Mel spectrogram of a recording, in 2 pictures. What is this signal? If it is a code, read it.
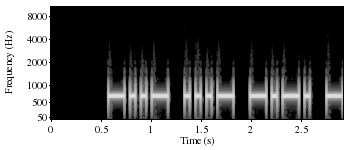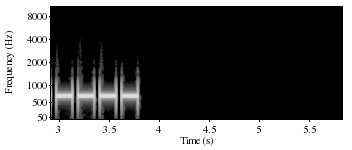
Morse code, heard as a keyed tone, about 22 wpm, 700 Hz. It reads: XVC0
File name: practice / 22wpm / Four Letter-Number Combinations - 22wpm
